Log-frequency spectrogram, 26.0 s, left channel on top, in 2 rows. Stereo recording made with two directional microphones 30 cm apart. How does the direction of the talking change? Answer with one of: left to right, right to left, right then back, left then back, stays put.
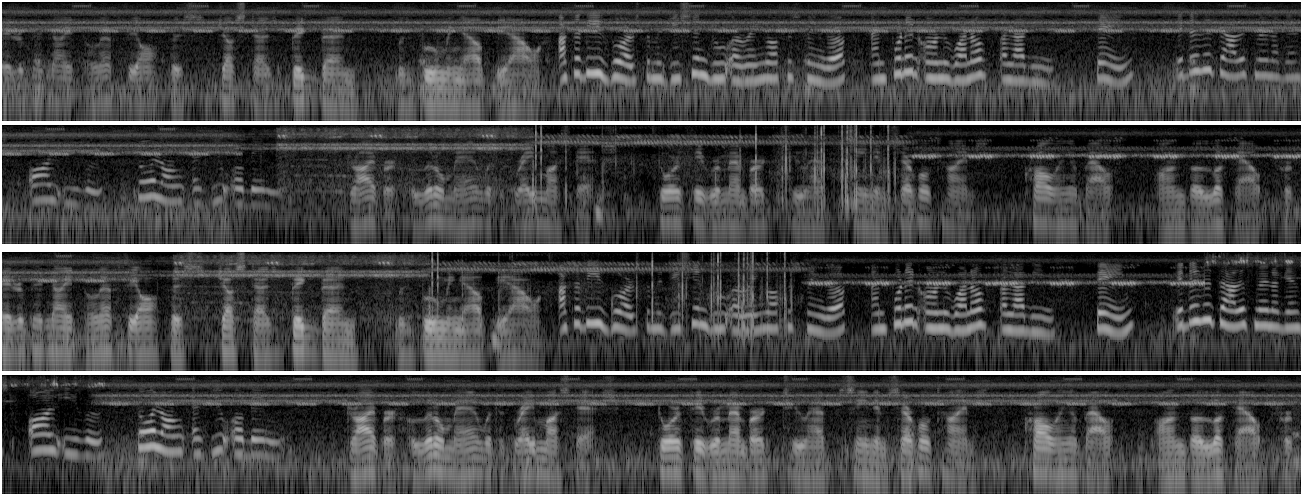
left then back.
